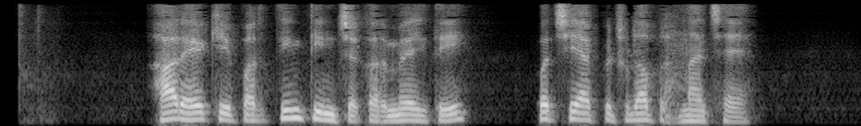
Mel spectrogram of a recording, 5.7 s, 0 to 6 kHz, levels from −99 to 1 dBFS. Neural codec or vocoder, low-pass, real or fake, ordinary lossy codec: codec, 16 kHz, 0.7 kbps, FocalCodec; 5.4 kHz; fake; MP3, 32 kbps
